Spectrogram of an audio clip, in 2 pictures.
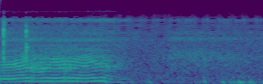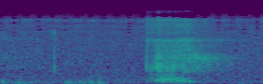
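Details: Man (Cole) who denies snoring, recorded asleep: loud buzzing snore on the breath in, a quiet pause, then the start of another rattling snore; snoring.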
